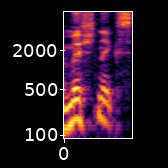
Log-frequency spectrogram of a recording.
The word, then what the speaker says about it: Mushnik: To be fair, I think I was on Mushnik's side. Is that how I pronounce it? – Yeah.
